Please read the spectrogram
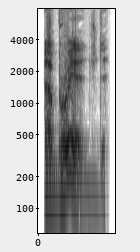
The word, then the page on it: abridged: British English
